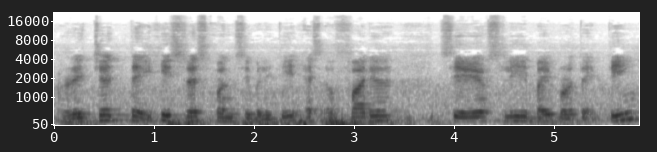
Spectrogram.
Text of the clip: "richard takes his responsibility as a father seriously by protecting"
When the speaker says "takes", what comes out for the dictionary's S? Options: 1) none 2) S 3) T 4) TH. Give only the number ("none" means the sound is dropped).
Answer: 1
